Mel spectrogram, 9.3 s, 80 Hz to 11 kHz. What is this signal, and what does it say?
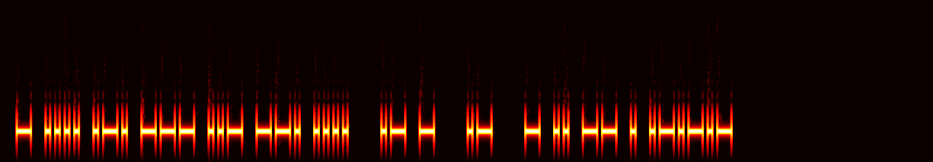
Morse code, heard as a keyed tone, about 25 wpm, 700 Hz. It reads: THROUGH AT A TIME.
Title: Sentences from Top 1000 Words - Review Part 1 - 25wpm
